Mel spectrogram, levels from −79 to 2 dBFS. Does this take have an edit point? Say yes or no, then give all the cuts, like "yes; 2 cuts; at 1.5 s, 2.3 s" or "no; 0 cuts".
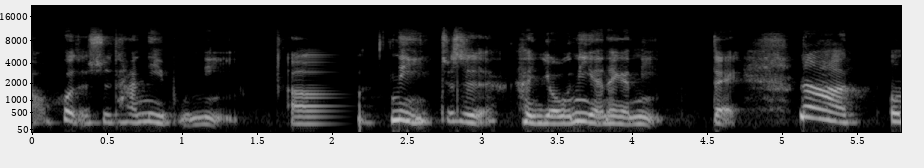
yes; 1 cut; at 3.2 s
